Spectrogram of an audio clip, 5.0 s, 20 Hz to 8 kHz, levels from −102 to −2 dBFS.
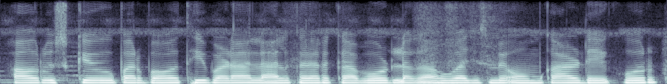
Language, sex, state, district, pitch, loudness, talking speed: Hindi, female, Maharashtra, Washim, 200 Hz, -11 LUFS, 190 wpm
